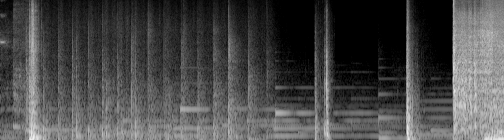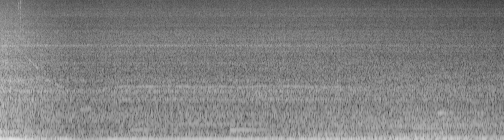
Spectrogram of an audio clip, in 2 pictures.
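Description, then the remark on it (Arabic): A car door thunks shut a few times with sharp knocks, then an engine turns over and settles into a steady running hum as the car pulls away. No one speaks. “الطريق أكيد زحمة والسيارات فوق بعض”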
